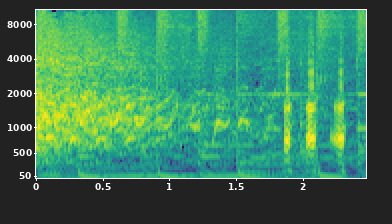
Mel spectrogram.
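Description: Men chuckling and laughing, loudest at the start, over background music with steady low notes.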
